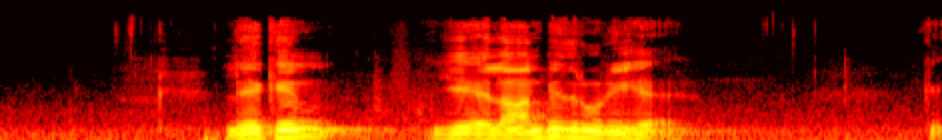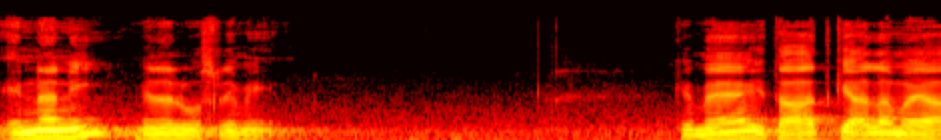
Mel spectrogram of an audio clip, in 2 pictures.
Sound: Arabic

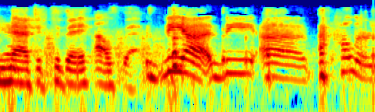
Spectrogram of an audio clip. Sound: laughing

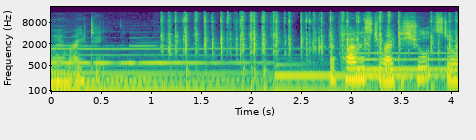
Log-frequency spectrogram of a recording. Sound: very satisfying clicky keyboard noises

